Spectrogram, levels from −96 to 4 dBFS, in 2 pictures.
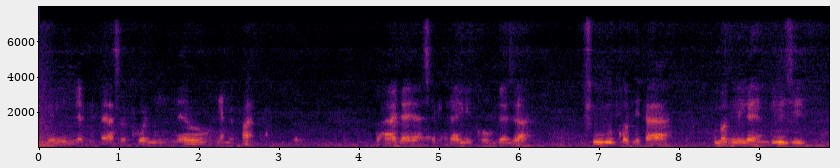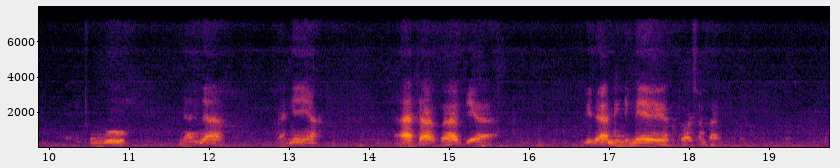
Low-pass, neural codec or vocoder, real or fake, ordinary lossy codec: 7.2 kHz; codec, 32 kHz, 1.9 kbps, SNAC; fake; AAC, 48 kbps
